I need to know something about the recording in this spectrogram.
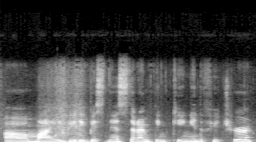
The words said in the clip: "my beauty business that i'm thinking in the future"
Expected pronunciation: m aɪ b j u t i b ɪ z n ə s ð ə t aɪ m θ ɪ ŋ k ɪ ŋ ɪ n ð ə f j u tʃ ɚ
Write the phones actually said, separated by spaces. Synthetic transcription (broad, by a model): m aɪ b j u t i b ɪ s n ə s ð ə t aɪ m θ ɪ ŋ k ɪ ŋ ɪ n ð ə f j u tʃ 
